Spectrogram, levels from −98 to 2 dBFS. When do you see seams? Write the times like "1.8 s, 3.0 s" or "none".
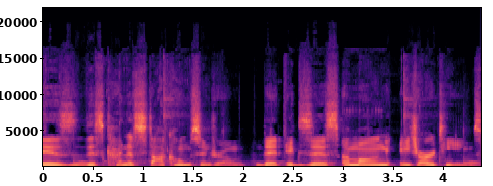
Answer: none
